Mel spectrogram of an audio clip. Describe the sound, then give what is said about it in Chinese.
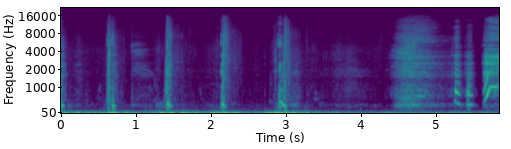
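Four sharp whip lashes crack in a steady rhythm, loud, as a man accused of spying is whipped during interrogation, followed by a harsh gasp and short pained vocal cries from the man being struck. “哼，看来我刚才那一鞭子还没有叫你知道我的厉害。”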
